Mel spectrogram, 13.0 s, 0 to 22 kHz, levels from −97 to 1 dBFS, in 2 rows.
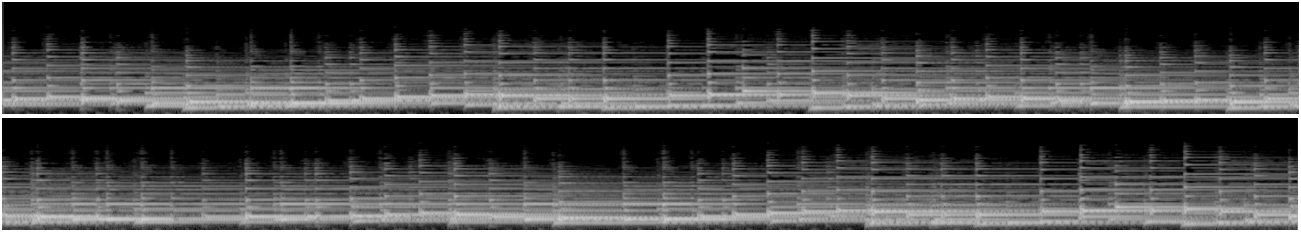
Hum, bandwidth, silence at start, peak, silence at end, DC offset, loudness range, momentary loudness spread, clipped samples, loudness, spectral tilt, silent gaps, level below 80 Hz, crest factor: none; 7.8 kHz; 0 s; -10 dBFS; 0 s; under 0.1%; 1 LU; 3 LU; under 0.1%; -27 LUFS; -7.5 dB/octave; none; -78 dBFS; 16 dB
